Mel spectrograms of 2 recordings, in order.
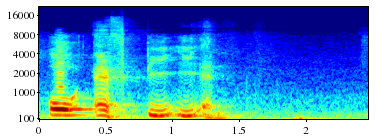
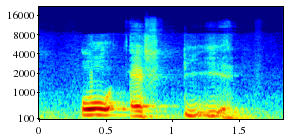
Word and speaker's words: often: Some will say often, some will say often. Previously it was often, then it became often. Now new people are saying no, often is correct. T is not silent, it should be pronounced. Some say T is silent, and then there's a big debate for that. But we realize that both are correct in their own ways.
